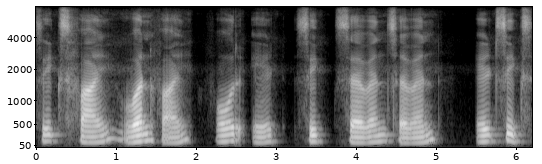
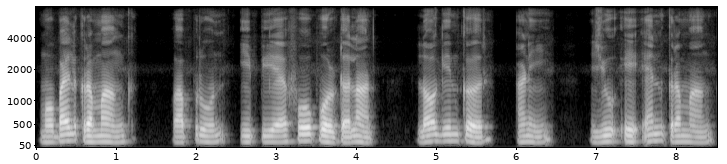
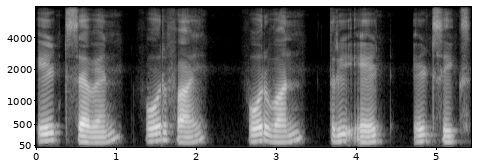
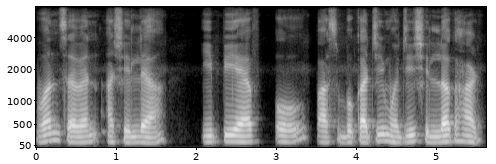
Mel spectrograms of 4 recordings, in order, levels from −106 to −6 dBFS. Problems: background sounds at intervals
